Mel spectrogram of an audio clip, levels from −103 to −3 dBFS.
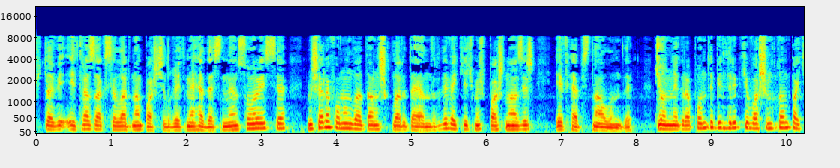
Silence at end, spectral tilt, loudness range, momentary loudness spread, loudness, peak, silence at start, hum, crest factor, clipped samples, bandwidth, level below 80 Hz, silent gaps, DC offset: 0 s; -6 dB/octave; 1 LU; 5 LU; -22 LUFS; -8 dBFS; 0 s; none; 14 dB; under 0.1%; 8.8 kHz; -56 dBFS; none; under 0.1%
